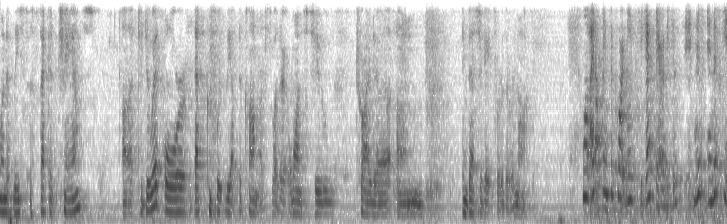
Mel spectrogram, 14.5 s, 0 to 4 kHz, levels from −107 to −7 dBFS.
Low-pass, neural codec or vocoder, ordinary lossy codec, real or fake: 3.6 kHz; codec, 16 kHz in and 24 kHz out, 2.2 kbps, FireRedTTS-2 codec; Opus, 64 kbps; fake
